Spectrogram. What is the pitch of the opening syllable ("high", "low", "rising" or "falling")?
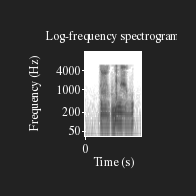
low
